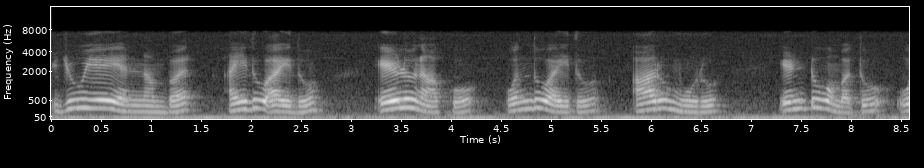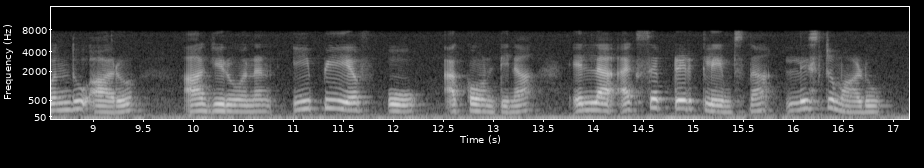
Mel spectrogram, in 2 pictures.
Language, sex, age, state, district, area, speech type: Kannada, female, 18-30, Karnataka, Shimoga, rural, read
